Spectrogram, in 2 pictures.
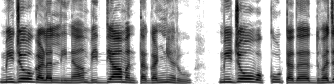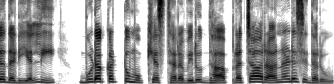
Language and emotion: Kannada, neutral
